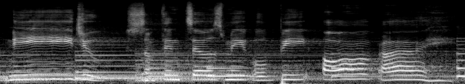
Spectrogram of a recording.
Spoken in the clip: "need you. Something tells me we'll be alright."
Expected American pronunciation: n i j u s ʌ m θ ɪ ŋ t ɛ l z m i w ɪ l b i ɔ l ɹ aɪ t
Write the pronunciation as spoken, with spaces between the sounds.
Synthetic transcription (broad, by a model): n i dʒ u s ʌ m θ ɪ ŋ t ɛ l z m i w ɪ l b i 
